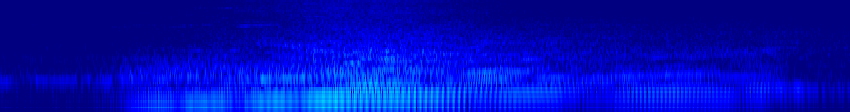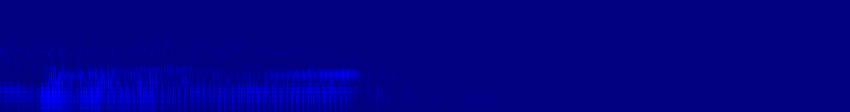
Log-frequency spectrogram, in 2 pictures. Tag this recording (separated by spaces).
Acceleration Car Cars Drive-by Engine Exhaust Fast Loud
